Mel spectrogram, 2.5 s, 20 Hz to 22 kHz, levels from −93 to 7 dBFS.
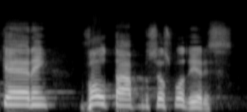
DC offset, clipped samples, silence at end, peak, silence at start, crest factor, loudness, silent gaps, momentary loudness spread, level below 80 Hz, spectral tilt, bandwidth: under 0.1%; under 0.1%; 0.3 s; -12 dBFS; 0.05 s; 12 dB; -24 LUFS; none; 14 LU; -68 dBFS; -6 dB/octave; 9.6 kHz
